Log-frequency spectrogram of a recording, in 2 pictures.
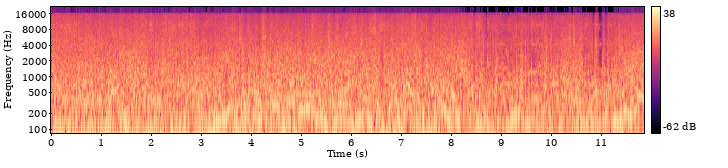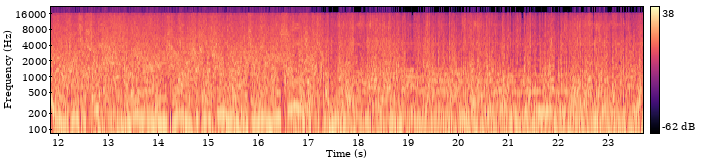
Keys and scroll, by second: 8.2 Page_Down, 17.1 Page_Down.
